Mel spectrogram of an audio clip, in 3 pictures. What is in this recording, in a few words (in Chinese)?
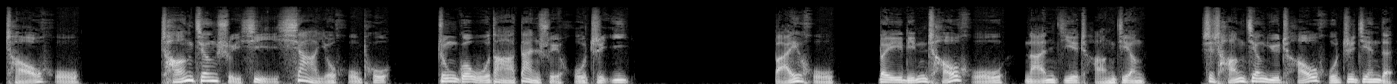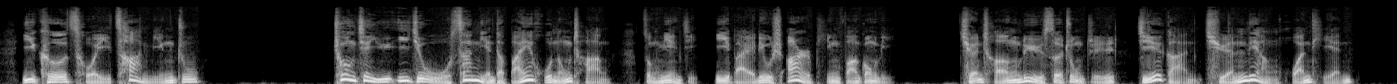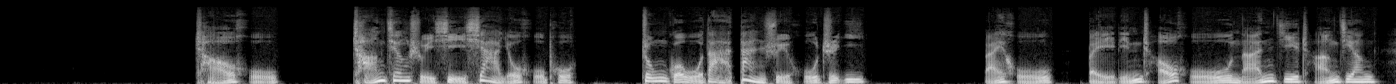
男 地区宣传, 配音案例; 大美白湖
